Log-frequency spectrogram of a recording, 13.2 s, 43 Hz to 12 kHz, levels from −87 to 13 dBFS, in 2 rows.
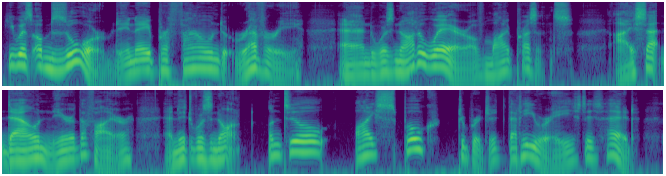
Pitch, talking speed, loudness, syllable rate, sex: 125 Hz, 155 wpm, -20 LUFS, 4.3 syllables/s, male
